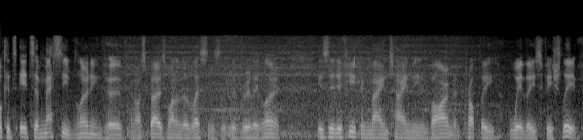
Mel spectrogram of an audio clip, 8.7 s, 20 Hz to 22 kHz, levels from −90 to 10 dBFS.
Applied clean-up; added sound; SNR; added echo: none; Train; 15 dB; none.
